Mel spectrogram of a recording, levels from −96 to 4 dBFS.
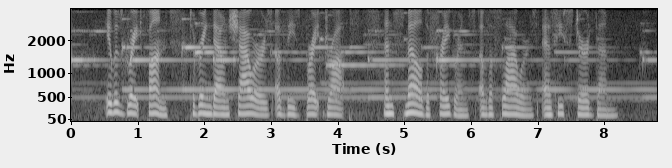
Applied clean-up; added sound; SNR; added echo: none; Wind chime; 6 dB; none.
